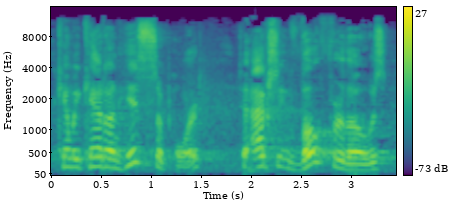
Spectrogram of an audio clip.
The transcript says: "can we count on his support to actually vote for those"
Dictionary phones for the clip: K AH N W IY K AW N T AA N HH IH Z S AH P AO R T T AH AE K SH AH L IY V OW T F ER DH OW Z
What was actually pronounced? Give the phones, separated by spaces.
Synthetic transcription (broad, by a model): K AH N W IY K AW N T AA N IH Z S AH P AO R T T AE K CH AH L IY V OW T F ER DH OW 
